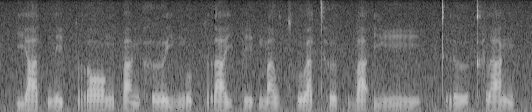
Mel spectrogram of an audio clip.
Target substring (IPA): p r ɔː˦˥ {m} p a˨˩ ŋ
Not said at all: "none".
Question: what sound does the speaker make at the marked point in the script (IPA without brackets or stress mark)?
ŋ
